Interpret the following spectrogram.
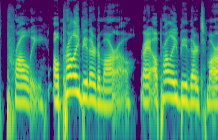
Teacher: I skip the B entirely.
